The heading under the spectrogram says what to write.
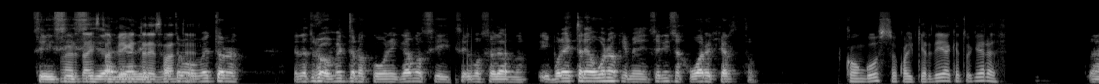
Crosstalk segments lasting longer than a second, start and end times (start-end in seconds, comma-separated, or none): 0.6-2.0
